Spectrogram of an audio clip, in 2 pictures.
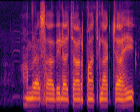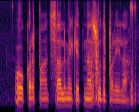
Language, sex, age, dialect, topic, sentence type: Magahi, male, 18-24, Western, banking, question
